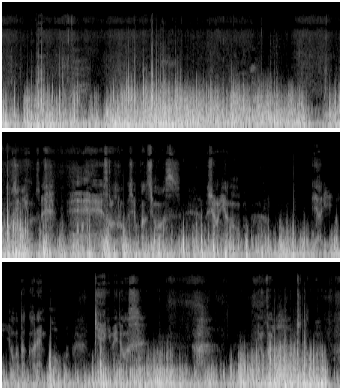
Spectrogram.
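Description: A middle-aged man talks calmly and close up over the wind.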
